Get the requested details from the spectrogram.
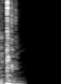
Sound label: Switch; SNKRX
